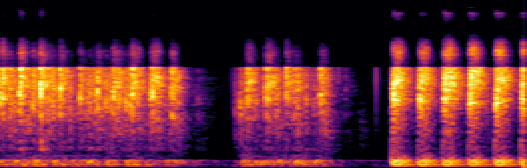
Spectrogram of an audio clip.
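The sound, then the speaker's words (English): Rapid, insistent knocking on a door in three bursts of quick raps separated by short pauses, with the final burst the loudest and most forceful. “Hello? Who's there?”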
